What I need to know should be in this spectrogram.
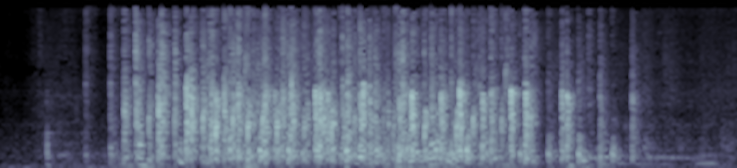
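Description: A small group applauds in a room.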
